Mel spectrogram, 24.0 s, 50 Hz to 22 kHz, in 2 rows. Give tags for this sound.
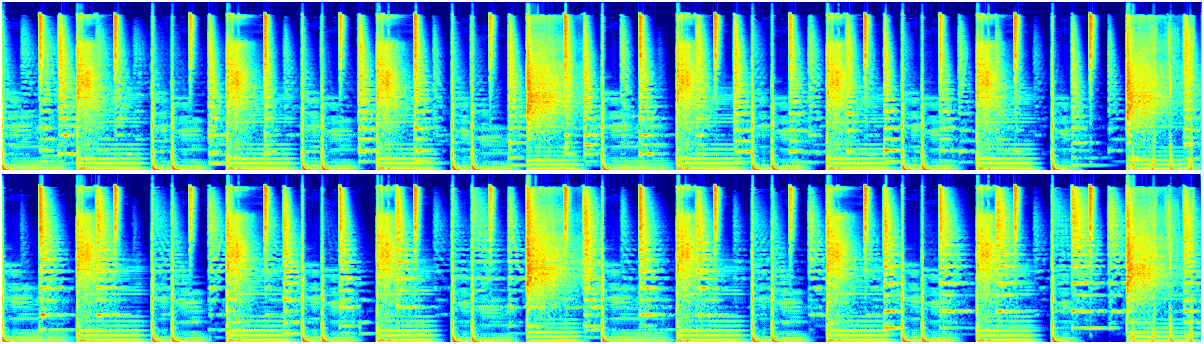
A; minor; 80bpm

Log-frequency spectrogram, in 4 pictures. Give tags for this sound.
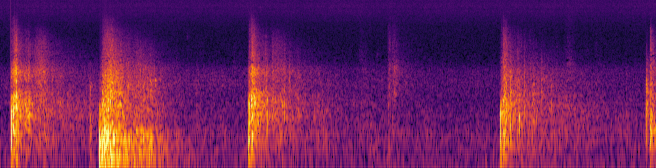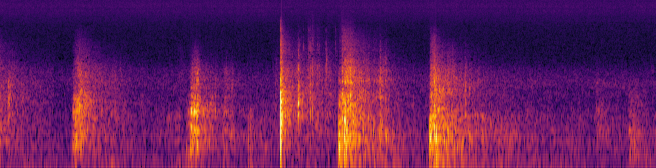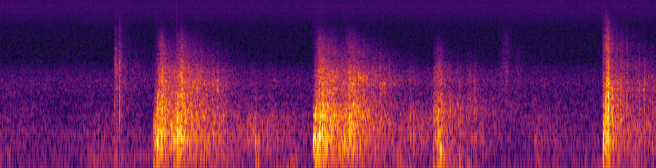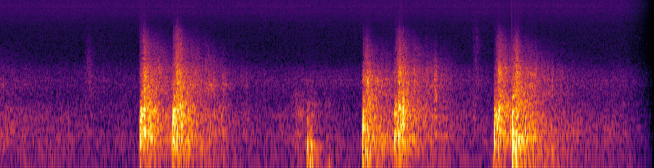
explosives; blasts; explosions; pyrotechnics; fireworks; background; bombs; war

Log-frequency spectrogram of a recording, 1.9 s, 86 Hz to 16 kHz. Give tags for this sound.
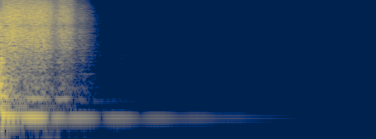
1-shot; drum; multisample; snare; velocity

